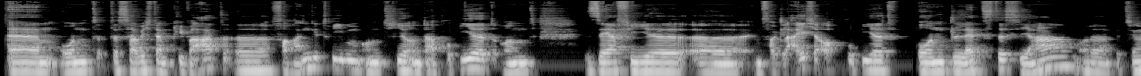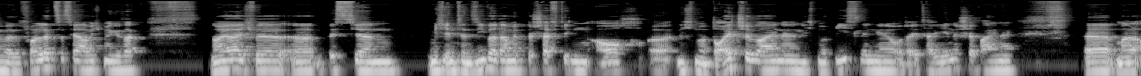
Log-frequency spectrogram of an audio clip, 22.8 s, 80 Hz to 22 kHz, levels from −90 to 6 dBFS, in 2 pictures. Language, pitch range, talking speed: German, 110-135 Hz, 145 wpm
